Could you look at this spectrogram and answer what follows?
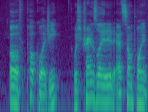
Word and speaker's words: Pukwudgie: yeah and then you might hear me say Punk wedgie but that's just me being wrong just we've been pronouncing around this whole time yeah it's Puck wedgie Puck wedgie that sounds like a character in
